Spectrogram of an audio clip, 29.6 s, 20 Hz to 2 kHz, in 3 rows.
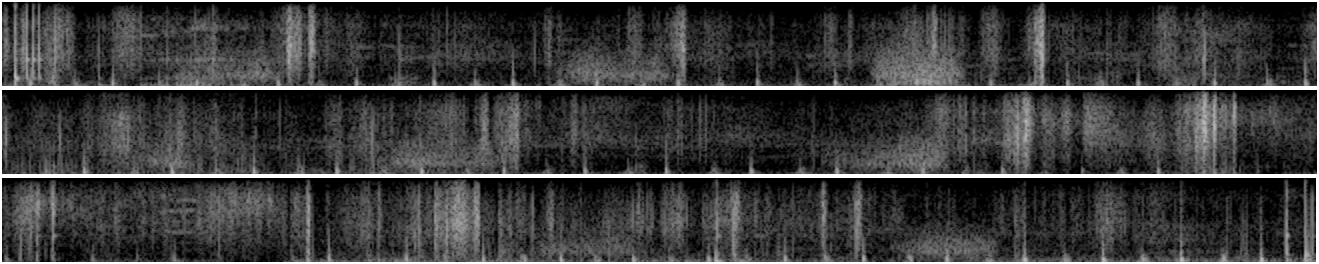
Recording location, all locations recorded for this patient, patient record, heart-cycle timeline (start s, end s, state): mitral valve (MV)
aortic valve (AV)+pulmonary valve (PV)+tricuspid valve (TV)+mitral valve (MV)
#Age: Child
#Sex: Female
#Height: 103.0 cm
#Weight: 14.0 kg
#Pregnancy status: False
#Murmur: Absent
#Murmur locations: nan
#Most audible location: nan
#Systolic murmur timing: nan
#Systolic murmur shape: nan
#Systolic murmur grading: nan
#Systolic murmur pitch: nan
#Systolic murmur quality: nan
#Diastolic murmur timing: nan
#Diastolic murmur shape: nan
#Diastolic murmur grading: nan
#Diastolic murmur pitch: nan
#Diastolic murmur quality: nan
#Outcome: Abnormal
#Campaign: 2014 screening campaign
0.00	25.86	unannotated
25.86	25.95	S1
25.95	26.16	systole
26.16	26.22	S2
26.22	26.51	diastole
26.51	26.60	S1
26.60	26.78	systole
26.78	26.84	S2
26.84	27.10	diastole
27.10	27.18	S1
27.18	27.36	systole
27.36	27.43	S2
27.43	27.67	diastole
27.67	27.77	S1
27.77	27.96	systole
27.96	28.03	S2
28.03	28.25	diastole
28.25	28.36	S1
28.36	28.54	systole
28.54	28.60	S2
28.60	28.86	diastole
28.86	28.95	S1
28.95	29.15	systole
29.15	29.22	S2
29.22	29.48	diastole
29.48	29.58	unannotated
